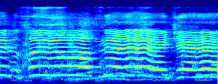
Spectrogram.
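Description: A woman singing a Kurdish song unaccompanied: long held notes with wavering ornaments, broken by brief pauses for breath about halfway and near the end.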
